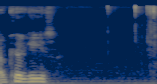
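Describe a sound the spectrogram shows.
A man speaks briefly close to the microphone.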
